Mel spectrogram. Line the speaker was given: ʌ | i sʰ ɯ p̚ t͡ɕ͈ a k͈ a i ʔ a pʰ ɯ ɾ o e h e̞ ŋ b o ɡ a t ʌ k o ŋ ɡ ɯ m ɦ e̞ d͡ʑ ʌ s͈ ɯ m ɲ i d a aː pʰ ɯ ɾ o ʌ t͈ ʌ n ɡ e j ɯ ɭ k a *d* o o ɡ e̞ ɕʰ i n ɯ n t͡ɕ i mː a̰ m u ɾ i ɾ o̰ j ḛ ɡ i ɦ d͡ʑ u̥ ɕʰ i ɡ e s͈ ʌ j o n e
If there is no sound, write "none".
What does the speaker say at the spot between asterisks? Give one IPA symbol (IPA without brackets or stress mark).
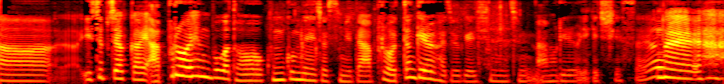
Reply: d͡ʑ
